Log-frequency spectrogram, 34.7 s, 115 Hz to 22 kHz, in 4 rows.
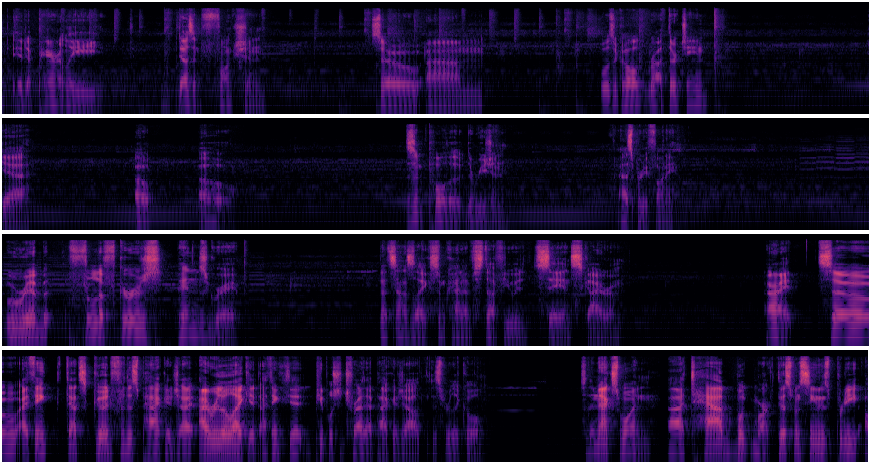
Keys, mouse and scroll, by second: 0.8 ctrl+space, 1.0-2.5 Right, 2.7 Right, 6.3 alt++, 6.6 Down, 6.7 Down, 7.1 Return, 10.8-17.5 typing, 14.1 Escape.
